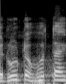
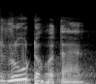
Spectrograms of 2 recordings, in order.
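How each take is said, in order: First: रूट with a short, quick u. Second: रूट with a long oo. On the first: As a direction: cut the vowel of रूट short, like "rut". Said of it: "छोटाऊ की मात्रा लगाएंगे". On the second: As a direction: stretch the vowel of रूट. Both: Shown as a demonstration.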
